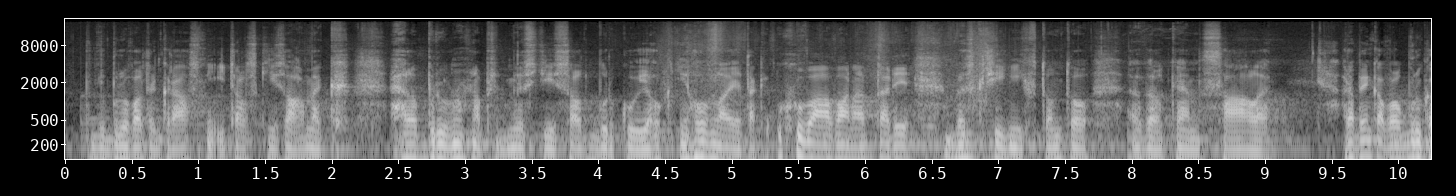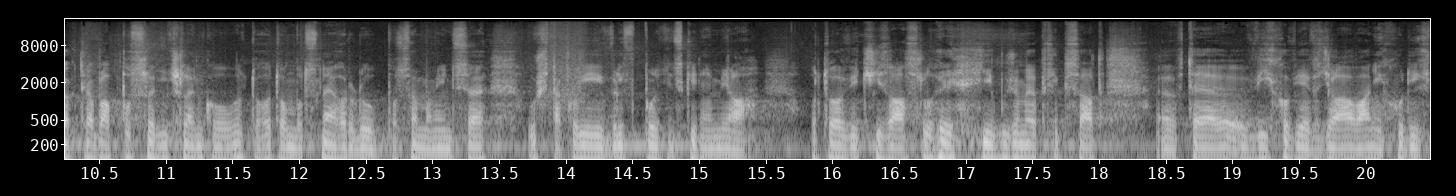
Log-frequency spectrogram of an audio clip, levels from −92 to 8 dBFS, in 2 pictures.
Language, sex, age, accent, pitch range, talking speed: Czech, male, 40-59, native, 90-100 Hz, 145 wpm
